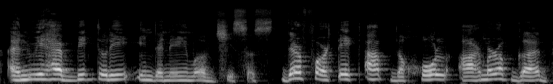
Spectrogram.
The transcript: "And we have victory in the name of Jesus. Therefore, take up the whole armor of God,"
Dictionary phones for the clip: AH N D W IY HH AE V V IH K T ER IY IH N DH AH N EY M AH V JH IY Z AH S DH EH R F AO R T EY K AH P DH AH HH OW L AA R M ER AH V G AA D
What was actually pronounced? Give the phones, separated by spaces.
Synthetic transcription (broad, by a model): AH N D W IY HH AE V B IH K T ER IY IH N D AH N EY M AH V JH IY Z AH S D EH R F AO R T EY K AH P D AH HH OW L AA R M ER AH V G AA D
